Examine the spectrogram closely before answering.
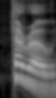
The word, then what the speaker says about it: Thoreau: fétiches et louis david thoreau alors moi je vais le prononcé à la française qui effectivement est sorti le second volume du journal de henry david thoreau aux éditions de la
